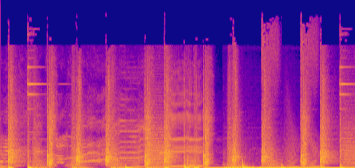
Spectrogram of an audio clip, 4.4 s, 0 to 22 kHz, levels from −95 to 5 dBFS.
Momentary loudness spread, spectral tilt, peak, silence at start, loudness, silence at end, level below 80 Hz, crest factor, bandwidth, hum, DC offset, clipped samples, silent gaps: 5 LU; -4.5 dB/octave; 0 dBFS; 0 s; -12 LUFS; 0 s; -12 dBFS; 10 dB; 17.5 kHz; none; under 0.1%; under 0.1%; none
